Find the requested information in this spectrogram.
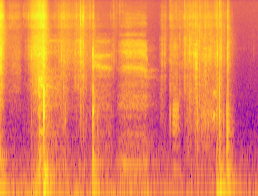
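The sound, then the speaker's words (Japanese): A kitchen knife cutting an onion in half on a board: a few sharp, crunchy cutting strikes with softer crackling slices between them, and no talk. “最後は玉ねぎみじん切り。まず半分に切って、”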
